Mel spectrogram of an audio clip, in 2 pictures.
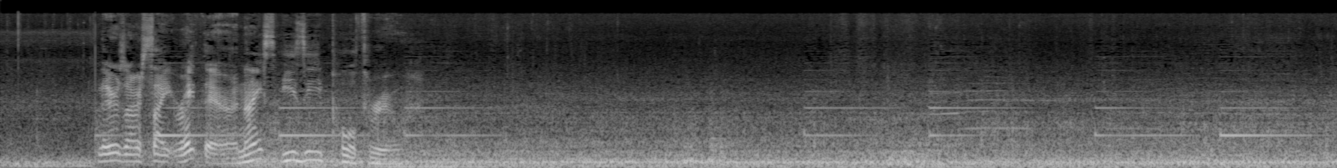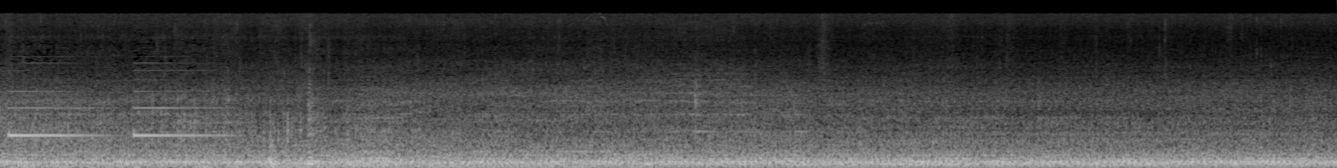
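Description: A car engine hums steadily while the car rolls slowly.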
